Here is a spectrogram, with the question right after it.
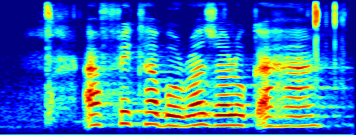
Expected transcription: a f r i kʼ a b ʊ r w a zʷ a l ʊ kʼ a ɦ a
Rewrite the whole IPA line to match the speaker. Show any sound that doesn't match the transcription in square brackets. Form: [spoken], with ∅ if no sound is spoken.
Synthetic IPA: a f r i kʼ a b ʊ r w a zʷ a l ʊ kʼ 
